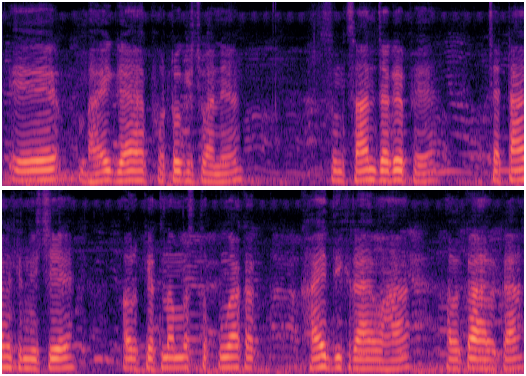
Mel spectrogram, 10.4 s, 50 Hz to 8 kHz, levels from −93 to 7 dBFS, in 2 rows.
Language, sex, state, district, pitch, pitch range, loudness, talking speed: Hindi, male, Chhattisgarh, Balrampur, 150 Hz, 140-160 Hz, -25 LUFS, 130 wpm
